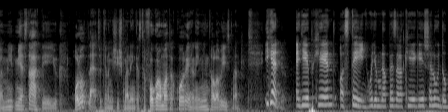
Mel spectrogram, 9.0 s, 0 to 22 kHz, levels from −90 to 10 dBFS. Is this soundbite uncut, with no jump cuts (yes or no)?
no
